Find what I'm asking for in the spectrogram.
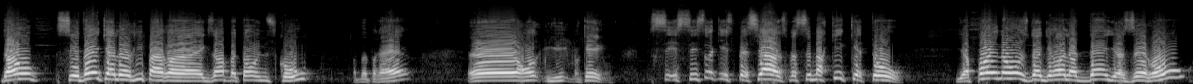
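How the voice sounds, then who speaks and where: A man's voice: high voice, expressive, moderate pace. A man hosting a fitness show in a Québécois French accent, mixing coaching with crude, teasing jokes. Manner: joking, crude, teasing asides; instructive coaching during exercise demo. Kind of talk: comedic fitness show monologue.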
